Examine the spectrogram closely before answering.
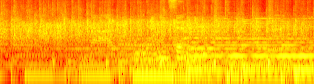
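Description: A crowd claps steadily for several seconds, a dense wash of applause that grows slightly louder partway through, with low, sustained music playing underneath.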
